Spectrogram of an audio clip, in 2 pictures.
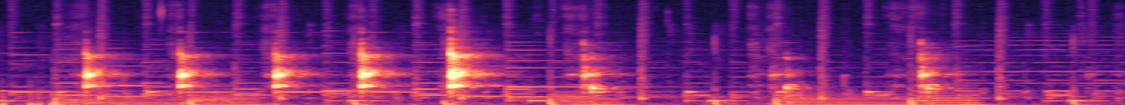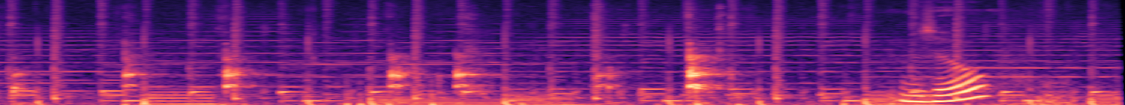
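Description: Knife chopping cucumber on a cutting board for Vietnamese spring rolls, quick rhythmic taps in bursts, close and crisp, with a few clinks of kitchenware and a voice talking over it.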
